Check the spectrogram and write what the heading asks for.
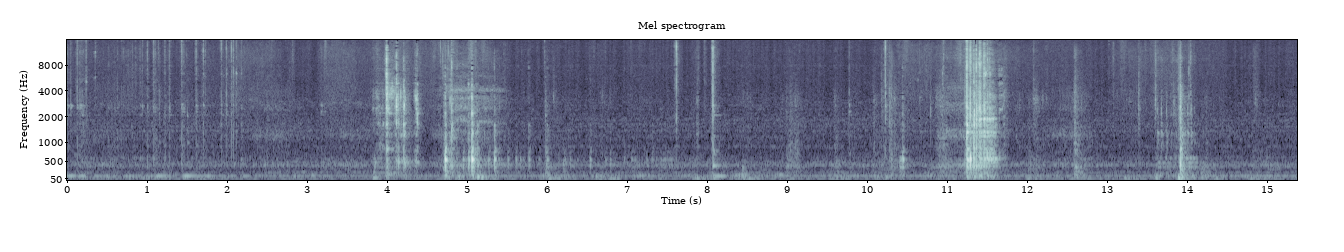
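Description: Handling noises at a fly-tying vise: scattered clicks and brief rustles from fingers and a small metal tool working the hackle on the fly, with the loudest rustle about eleven seconds in, over a low steady hum.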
